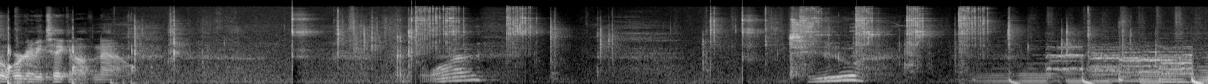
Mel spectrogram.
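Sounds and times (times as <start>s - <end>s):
ratchet metallic clicks: 2.9s - 6.2s, 7.0s - 11.4s.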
